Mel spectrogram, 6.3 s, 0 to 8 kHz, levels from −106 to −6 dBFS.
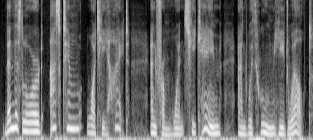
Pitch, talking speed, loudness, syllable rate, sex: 175 Hz, 170 wpm, -19 LUFS, 3.9 syllables/s, female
